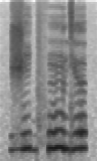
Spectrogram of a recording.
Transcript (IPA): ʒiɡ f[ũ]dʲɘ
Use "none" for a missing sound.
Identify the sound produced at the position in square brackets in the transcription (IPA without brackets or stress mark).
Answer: ũ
